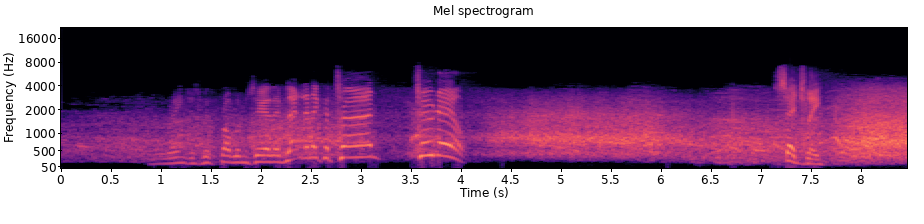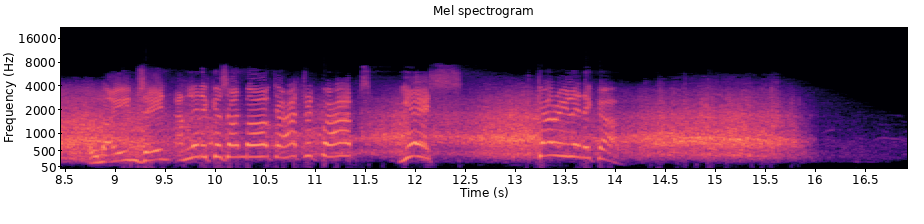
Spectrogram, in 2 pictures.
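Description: A large crowd roars and cheers loudly in a stadium.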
